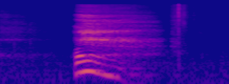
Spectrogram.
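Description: A man's loud, breathy voiced sigh about a second long, falling in pitch, near the middle, followed by a small click.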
